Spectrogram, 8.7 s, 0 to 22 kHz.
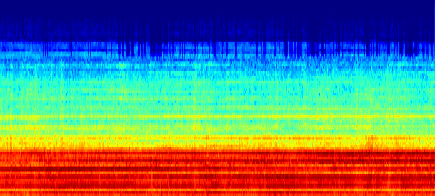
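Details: Miller Dynasty 300DX AC TIG welding aluminum while a beginner practices: a steady, even electric buzz at constant pitch with no sputter or crackle; a stable, normal AC arc.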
